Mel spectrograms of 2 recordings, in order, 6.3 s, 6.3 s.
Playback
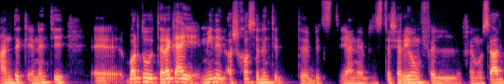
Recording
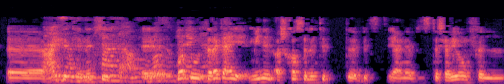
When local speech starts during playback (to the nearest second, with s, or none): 1 s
